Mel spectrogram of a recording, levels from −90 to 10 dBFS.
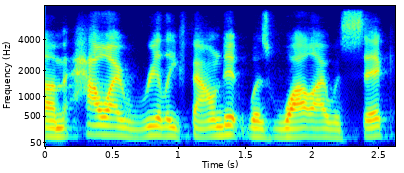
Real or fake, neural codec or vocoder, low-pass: fake; codec, 24 kHz, 1.2 kbps, DualCodec; 7.2 kHz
